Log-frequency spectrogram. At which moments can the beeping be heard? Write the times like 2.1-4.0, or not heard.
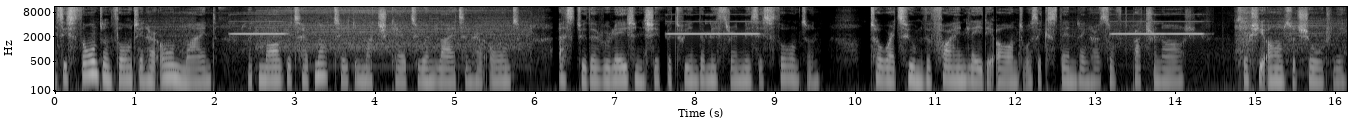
2.0-3.0, 7.5-8.9, 13.0-14.4.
